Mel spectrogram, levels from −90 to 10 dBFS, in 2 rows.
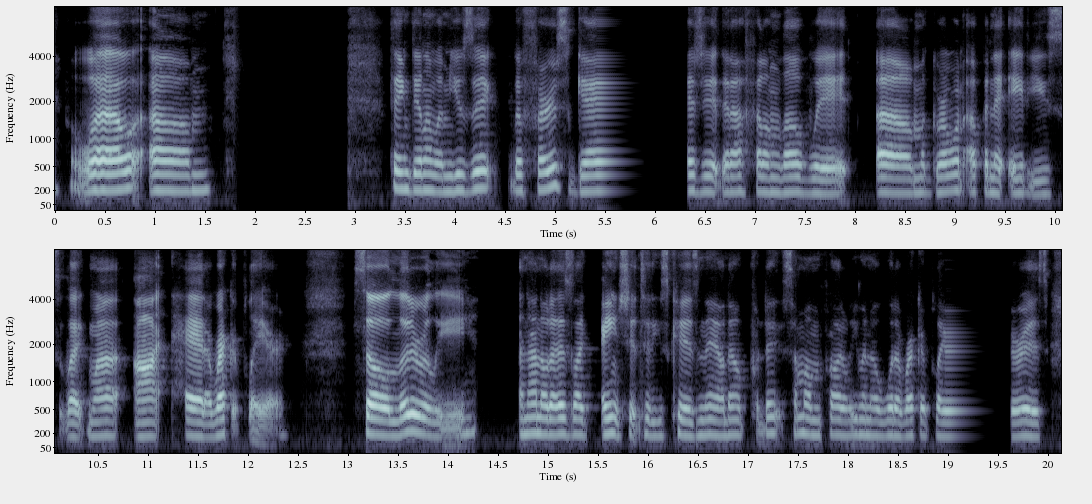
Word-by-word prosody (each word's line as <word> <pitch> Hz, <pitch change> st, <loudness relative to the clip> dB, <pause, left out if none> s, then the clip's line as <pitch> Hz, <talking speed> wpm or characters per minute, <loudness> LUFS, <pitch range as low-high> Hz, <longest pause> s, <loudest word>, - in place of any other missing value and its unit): Well, 200 Hz, +2 st, +6 dB
um 195 Hz, 0 st, +1 dB, 1.8 s
Think 210 Hz, -2 st, 0 dB
dealing 200 Hz, -1 st, -1 dB
with 180 Hz, -1 st, -3 dB
music. 200 Hz, +4 st, -2 dB
The 195 Hz, -, -3 dB
first 215 Hz, +5 st, -3 dB
gadget 190 Hz, +1 st, -1 dB, 0.7 s
that 185 Hz, -1 st, -4 dB
I 180 Hz, +1 st, -2 dB
fell 180 Hz, -1 st, -5 dB
in 175 Hz, -, -9 dB
love 180 Hz, 0 st, -2 dB
with, 485 Hz, -1 st, -1 dB, 0.3 s
um, 175 Hz, 0 st, +2 dB
growing 185 Hz, +3 st, -2 dB
up 180 Hz, 0 st, -6 dB
in 175 Hz, -, -5 dB
the -, -, -4 dB
'80s, 155 Hz, -2 st, -7 dB
like 160 Hz, -1 st, 0 dB
my 170 Hz, +1 st, 0 dB, 0.2 s
aunt 165 Hz, +1 st, +5 dB
had 170 Hz, -2 st, +4 dB
a 150 Hz, -, -3 dB
record 180 Hz, +1 st, +2 dB
player, -, -, -6 dB, 0.6 s
so 185 Hz, -3 st, +8 dB
literally 190 Hz, -, +1 dB, 0.4 s
and 190 Hz, 0 st, -5 dB
I 200 Hz, -, +1 dB
know 190 Hz, -, 0 dB
that 185 Hz, 0 st, +4 dB
is 190 Hz, -1 st, 0 dB
like 180 Hz, -1 st, -2 dB
ancient 185 Hz, 0 st, 0 dB
to 185 Hz, -, -7 dB
these 170 Hz, 0 st, -8 dB
kids 175 Hz, -4 st, -3 dB
now, 180 Hz, -1 st, -5 dB
they 180 Hz, -, -6 dB
don't 180 Hz, 0 st, -9 dB
produ 200 Hz, +1 st, -9 dB
some 195 Hz, 0 st, -6 dB
of 190 Hz, -, -4 dB
them 180 Hz, -, -11 dB
probably 185 Hz, 0 st, -5 dB
don't 175 Hz, -, -9 dB
even 185 Hz, -1 st, -8 dB
know 170 Hz, -, -7 dB
what 175 Hz, +1 st, -3 dB
a 170 Hz, -, -4 dB
record 175 Hz, +1 st, -5 dB
player 160 Hz, -2 st, -5 dB, 0.4 s
is, -, -, -1 dB
185 Hz, 165 wpm, -20 LUFS, 175-195 Hz, 1.8 s, so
